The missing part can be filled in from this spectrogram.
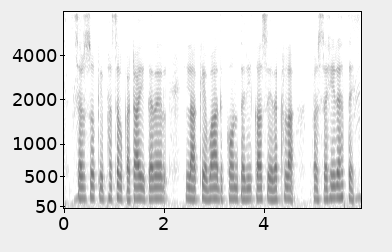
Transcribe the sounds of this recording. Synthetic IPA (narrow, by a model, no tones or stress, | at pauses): səɾsõkipʰɐsəlkɐʈaːikəɾe | lakebaːd̪kɔːnt̪ɐɾiːkaseɾɐkʰla | pəɾsəɦiɾɛɦt̪e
